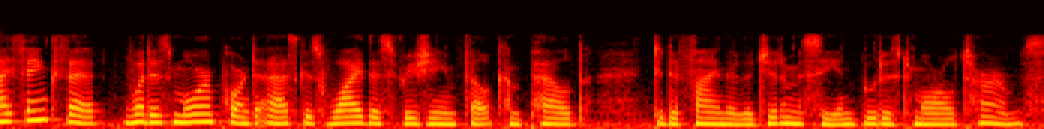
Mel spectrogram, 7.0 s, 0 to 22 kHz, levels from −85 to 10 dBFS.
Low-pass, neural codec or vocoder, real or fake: 7.2 kHz; none; real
